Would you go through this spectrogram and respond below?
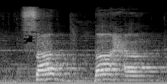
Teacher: Dibacanya sabbaha, huruf ba-nya ditahan, sabbaha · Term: huruf ba bertasydid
